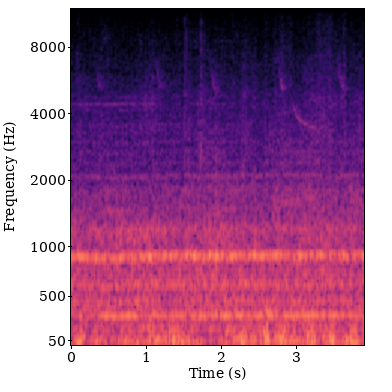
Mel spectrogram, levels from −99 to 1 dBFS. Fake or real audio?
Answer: real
